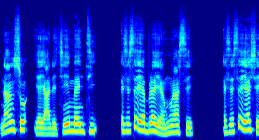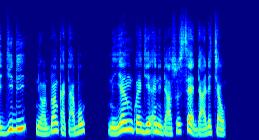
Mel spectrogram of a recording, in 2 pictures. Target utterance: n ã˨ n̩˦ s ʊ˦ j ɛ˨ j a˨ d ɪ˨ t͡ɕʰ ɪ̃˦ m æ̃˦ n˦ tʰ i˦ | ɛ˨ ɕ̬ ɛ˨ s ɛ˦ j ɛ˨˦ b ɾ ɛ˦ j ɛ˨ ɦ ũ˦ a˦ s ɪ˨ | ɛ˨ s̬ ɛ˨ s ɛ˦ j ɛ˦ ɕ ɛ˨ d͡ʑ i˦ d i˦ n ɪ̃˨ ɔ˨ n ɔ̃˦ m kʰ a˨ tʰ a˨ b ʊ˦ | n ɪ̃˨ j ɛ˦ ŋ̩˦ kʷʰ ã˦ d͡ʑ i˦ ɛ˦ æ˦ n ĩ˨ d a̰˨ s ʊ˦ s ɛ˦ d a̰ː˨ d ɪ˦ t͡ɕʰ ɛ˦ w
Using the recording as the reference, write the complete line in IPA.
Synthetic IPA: n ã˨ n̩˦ s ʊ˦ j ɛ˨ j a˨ d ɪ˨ t͡ɕʰ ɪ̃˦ m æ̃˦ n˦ tʰ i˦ | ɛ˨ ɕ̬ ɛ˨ s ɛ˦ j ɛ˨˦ b ɾ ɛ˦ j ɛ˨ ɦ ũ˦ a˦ s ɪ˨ | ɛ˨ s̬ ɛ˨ s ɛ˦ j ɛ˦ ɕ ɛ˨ d͡ʑ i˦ d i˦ n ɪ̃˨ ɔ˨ d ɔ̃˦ ŋ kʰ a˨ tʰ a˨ b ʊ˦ | n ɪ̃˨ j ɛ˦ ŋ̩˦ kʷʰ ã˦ d͡ʑ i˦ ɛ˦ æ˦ n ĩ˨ d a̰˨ s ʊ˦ s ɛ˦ d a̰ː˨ d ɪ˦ t͡ɕʰ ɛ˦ w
